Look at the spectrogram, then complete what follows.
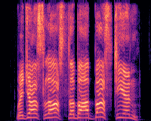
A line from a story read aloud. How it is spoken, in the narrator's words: someone yelled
